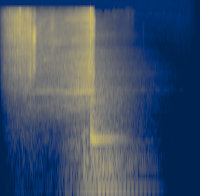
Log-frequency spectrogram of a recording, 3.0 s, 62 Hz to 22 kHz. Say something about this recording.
SFX Thrilling Build-Up and Hit 1 (Made at Paradise AIR)
I recorded a lot of sounds in the area, and edited them into a series of thrilling sound effects.
film, intense, thrill, buildup, filmic, thrilling, rising, increasing, hollywood, fear, dramatic, movie, build-up, tense, SFX, action, cinematic, suspense, appearing, tension, approaching, thriller, futuristic, drama, climax, climatic, crescendo, cinema, threatening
